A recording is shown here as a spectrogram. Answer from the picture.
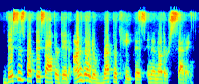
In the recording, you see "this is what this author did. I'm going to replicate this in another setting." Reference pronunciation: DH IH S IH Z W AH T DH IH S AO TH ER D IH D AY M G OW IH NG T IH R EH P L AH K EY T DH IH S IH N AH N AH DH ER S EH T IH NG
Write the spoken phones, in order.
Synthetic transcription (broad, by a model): DH IH S IH Z W AH T DH IH S AO TH ER D IH D AY M G OW IH NG T IH R EH P L AH K EY T DH IH S IH N AH N AH DH ER S EH T IH NG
